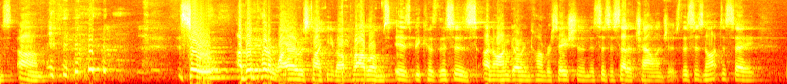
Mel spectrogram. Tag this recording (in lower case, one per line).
male speech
